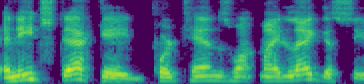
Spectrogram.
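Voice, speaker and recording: This man has a normal speaking voice and lively intonation, delivered at a fairly slow pace. The sound is dry and close, with no echo. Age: 60s. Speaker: poet, poetry group host. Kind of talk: poetry reading.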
